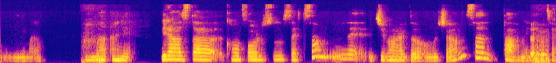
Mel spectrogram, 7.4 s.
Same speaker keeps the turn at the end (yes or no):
no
